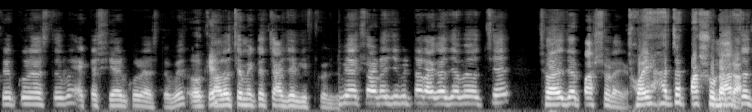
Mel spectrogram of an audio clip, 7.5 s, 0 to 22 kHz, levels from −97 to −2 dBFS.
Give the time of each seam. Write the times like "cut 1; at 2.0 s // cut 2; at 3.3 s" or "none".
cut 1; at 3.4 s

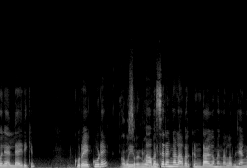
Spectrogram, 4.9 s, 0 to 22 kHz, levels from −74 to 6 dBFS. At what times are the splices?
none

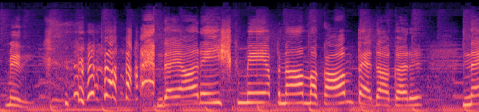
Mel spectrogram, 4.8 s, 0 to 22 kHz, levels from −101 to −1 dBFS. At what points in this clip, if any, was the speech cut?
cut 1; at 1.5 s

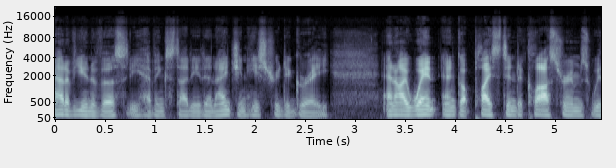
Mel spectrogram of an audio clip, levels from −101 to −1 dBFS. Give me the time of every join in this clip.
none

